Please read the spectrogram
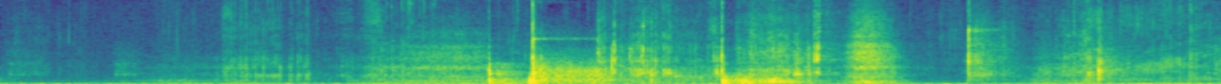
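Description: Crinkling, rustling handling noise from gloved hands, with a few sharp light knocks in the middle stretch.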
